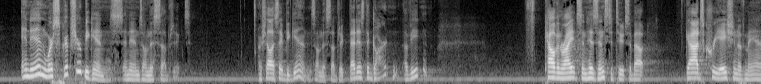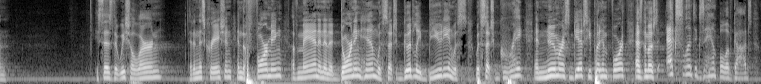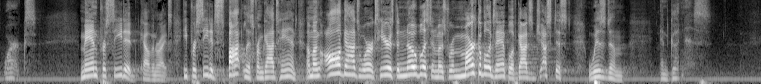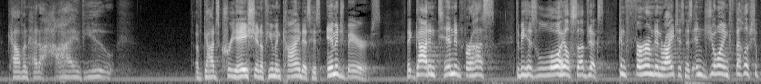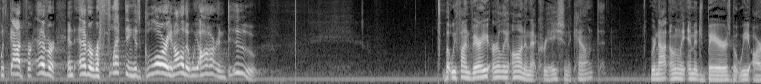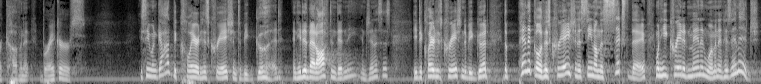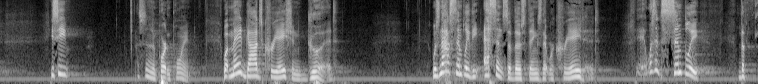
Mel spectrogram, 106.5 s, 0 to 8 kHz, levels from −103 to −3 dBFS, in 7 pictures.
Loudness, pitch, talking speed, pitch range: -20 LUFS, 150 Hz, 135 wpm, 120-195 Hz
